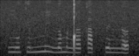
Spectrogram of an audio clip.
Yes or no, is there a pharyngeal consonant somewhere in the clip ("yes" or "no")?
no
